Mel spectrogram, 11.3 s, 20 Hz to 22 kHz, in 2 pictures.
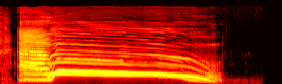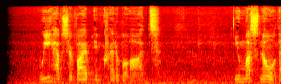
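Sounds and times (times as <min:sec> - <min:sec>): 
speech: 0:00.4 - 0:01.3, 0:06.8 - 0:09.0, 0:10.3 - 0:11.2
person imitating a wolf's howl: 0:00.4 - 0:04.5.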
